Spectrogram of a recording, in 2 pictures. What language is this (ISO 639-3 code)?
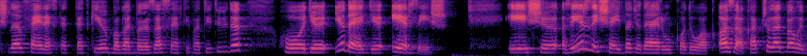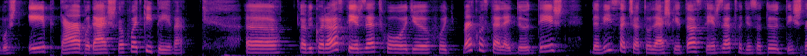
hun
